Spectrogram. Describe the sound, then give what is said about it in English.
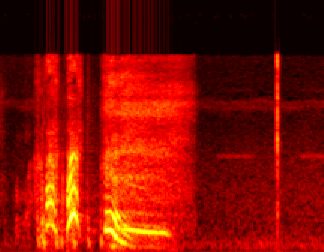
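A male dog that has just come in gives two quick, high yips followed by a longer, breathy whimper that slides downward in pitch, then falls quiet apart from a faint click. “Hey, Marge, wasn't that great when the dog came in here?”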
